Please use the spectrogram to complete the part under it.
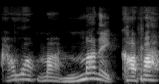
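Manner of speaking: put-on screaming comic-book villain, shrill and loud. Talking about a villain returning to The Flash, the speaker imitates the villain's scream. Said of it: "he was the guy that screams".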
